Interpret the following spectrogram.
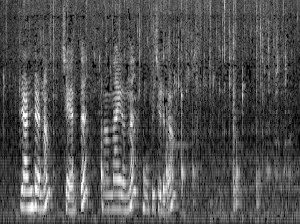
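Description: Sliced green chillies sizzling in hot oil in a saucepan, stirred and scraped with a wooden spatula.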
